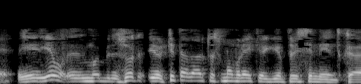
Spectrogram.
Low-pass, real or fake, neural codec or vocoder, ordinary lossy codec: 5.4 kHz; fake; codec, 16 kHz, 2 kbps, X-Codec, HuBERT features, trained on balanced general audio; MP3, 24 kbps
